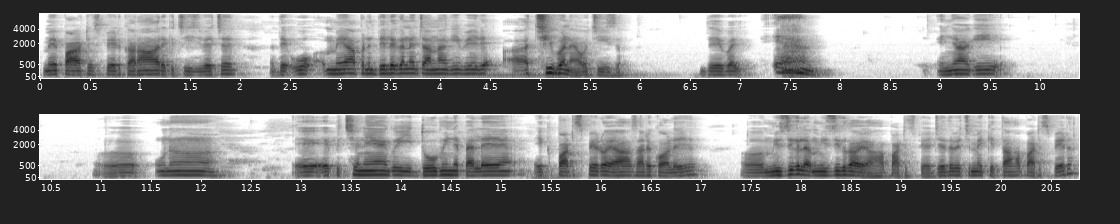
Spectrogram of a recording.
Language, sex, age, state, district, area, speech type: Dogri, male, 18-30, Jammu and Kashmir, Reasi, rural, spontaneous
